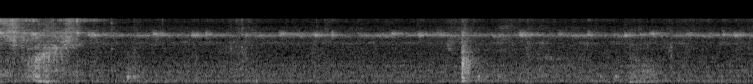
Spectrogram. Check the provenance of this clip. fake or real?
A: fake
